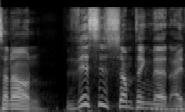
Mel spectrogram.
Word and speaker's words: Unown: but there's no in there's no K in it yeah so it's Unown this is something that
